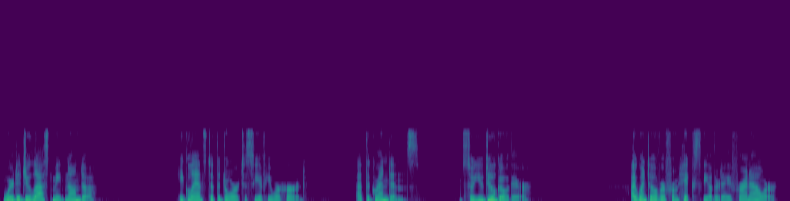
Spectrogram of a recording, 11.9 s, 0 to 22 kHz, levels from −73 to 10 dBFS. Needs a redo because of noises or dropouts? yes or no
no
